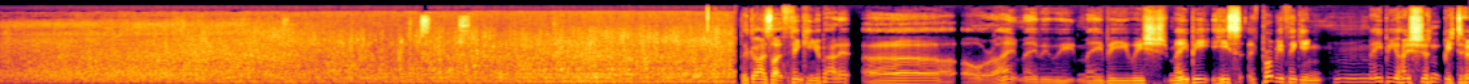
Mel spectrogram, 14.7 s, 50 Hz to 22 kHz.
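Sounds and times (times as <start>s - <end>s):
boat cutting across open ocean water: 0.0s - 7.4s
wind: 0.0s - 7.4s
speech: 7.5s - 14.6s.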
